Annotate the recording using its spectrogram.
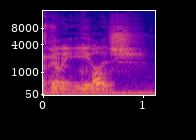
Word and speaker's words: Billie Eilish: Did I even pronounce it right? – Billie Eilish. – Billie Eilish? Eilish? Eilish? – I say English. – Oh, it's Billie Eilish.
